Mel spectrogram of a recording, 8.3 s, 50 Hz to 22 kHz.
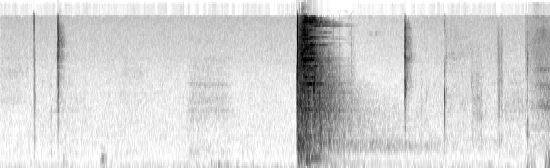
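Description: A single 5.56 rifle round fired into a Kevlar helmet at about 25 yards, one loud sharp crack with a ringing decay, set among quiet outdoor ambience with a few faint clicks and taps before and after.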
